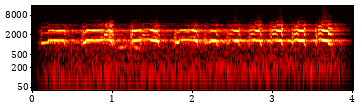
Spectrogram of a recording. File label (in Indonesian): Sfx camar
